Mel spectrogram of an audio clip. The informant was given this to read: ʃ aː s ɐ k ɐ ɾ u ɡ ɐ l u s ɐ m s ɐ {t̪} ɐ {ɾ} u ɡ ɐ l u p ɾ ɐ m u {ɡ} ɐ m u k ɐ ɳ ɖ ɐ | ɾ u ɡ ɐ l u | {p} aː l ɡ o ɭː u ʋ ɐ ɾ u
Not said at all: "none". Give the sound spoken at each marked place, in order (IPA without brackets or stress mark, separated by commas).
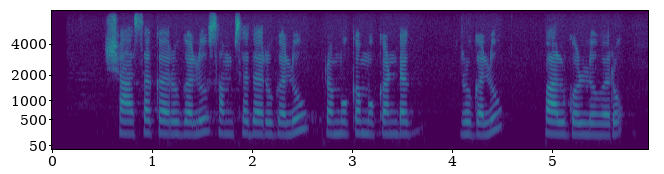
d̪, ɾ, k, p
